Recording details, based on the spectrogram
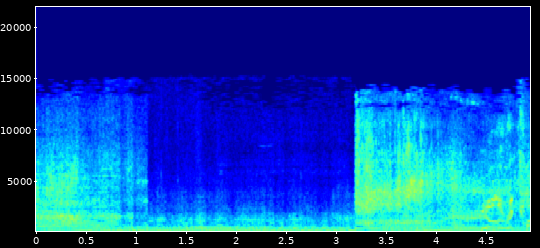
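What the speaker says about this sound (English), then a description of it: "A brave move by the power-built car of Andy Knight came to nothing when he locked up and spun" Toyota Racing Series car locking up and spinning off the circuit, loud continuous engine drone with shifting pitch and abrupt changes, tyre noise mixed in, heard under race commentary.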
